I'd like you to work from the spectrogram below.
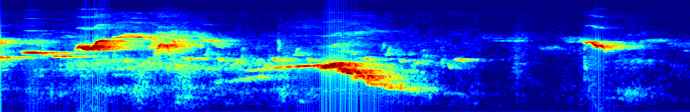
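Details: Young white-eye native to Bali, kept as a cage bird and just learning its ngeplong song: high thin twittered notes, then a loud downward-sliding whistle, a pause, and one last short high chirp.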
